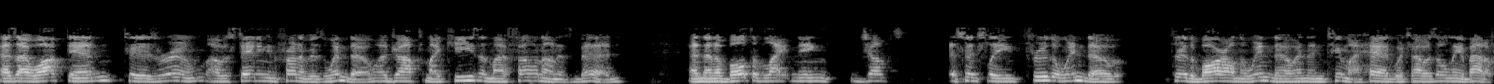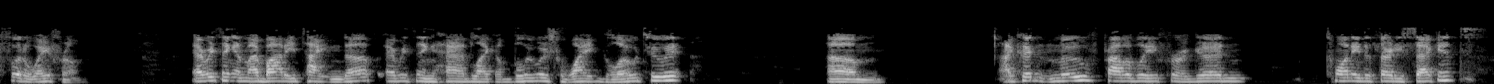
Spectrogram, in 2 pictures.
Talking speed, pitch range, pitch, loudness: 165 wpm, 130-160 Hz, 145 Hz, -19 LUFS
